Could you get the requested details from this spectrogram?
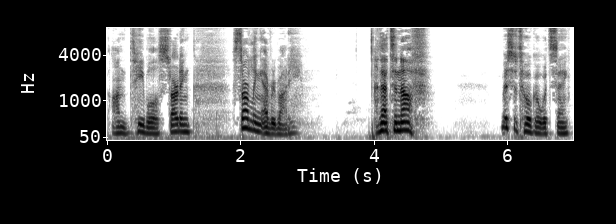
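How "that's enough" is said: raised, slightly higher voice cutting in; mildly acted angry interruption; firm outburst. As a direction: put your foot down, loudly. Izuku slams table, interrupts argument.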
